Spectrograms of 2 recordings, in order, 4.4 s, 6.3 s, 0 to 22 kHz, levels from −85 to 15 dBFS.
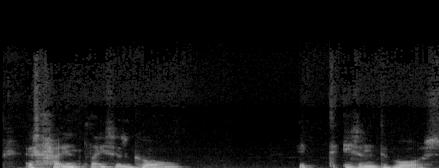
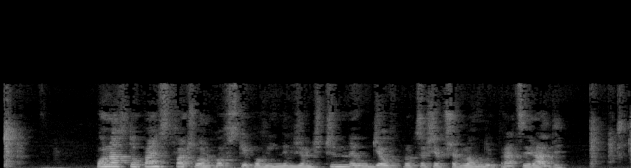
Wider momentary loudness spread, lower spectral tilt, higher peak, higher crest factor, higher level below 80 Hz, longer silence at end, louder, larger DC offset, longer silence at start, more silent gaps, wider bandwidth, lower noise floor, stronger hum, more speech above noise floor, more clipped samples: second, 13 LU vs 16 LU; first, -8 dB/octave vs -5.5 dB/octave; about the same, -6 dBFS vs -6 dBFS; about the same, 18 dB vs 18 dB; about the same, -54 dBFS vs -58 dBFS; about the same, 0 s vs 0 s; about the same, -22 LUFS vs -23 LUFS; neither; about the same, 0.05 s vs 0.05 s; neither; first, 14.5 kHz vs 11.5 kHz; first, -67 dBFS vs -53 dBFS; neither; first, 46 dB vs 31 dB; neither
